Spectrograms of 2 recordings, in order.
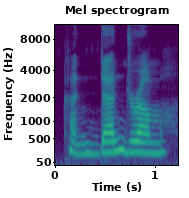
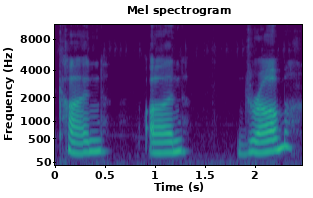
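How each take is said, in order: First: The word is said smoothly as one unit. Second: The word is broken into separate syllables.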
